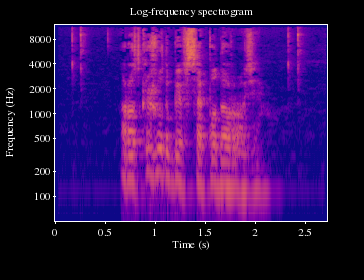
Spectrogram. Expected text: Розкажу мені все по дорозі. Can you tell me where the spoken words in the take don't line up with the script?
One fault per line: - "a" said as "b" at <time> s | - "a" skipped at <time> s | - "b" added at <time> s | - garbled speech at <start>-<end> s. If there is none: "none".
- "мені" said as "тобі" at 1.0 s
